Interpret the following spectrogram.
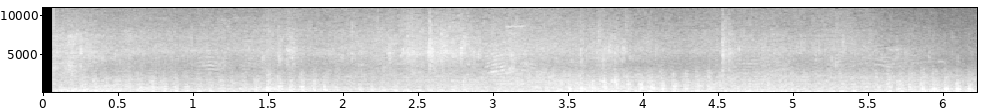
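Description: A pair of helicopters flying over, their rotors beating loudly and steadily.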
